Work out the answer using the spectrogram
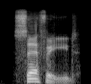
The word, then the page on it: cepheid: British English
